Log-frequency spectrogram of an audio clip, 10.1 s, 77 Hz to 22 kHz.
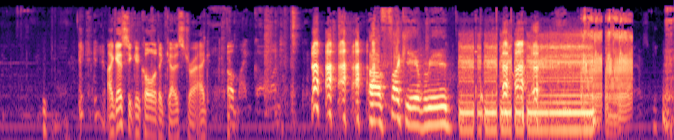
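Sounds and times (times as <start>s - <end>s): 
speech: 0.6s - 0.8s, 1.6s - 7.0s, 7.6s - 9.0s
laughter: 4.7s - 5.9s, 7.1s - 8.7s
fart sound effects: 6.9s - 9.5s.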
